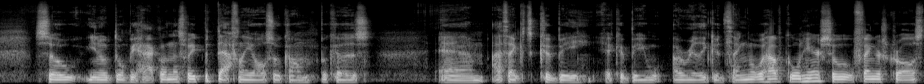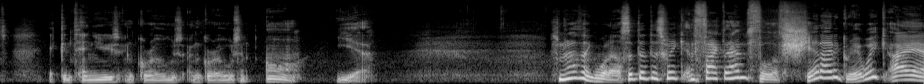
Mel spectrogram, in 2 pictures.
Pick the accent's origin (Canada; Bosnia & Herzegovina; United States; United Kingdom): Bosnia & Herzegovina; I'm from Bosnia and I'm a Bosnian.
